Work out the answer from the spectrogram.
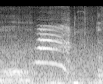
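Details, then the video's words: A house cat greeting its owner in the morning: a softer low murmur, then one clear drawn-out meow that holds level and slides downward at the end, with a person's voice nearby. "고양이들에게 아침인사를 받았다"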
